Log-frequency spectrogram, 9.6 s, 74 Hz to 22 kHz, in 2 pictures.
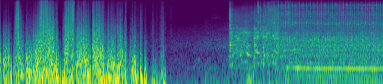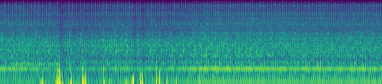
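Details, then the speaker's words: Audi A6 V6 TDI diesel, first start after timing chain replacement: clanking work noise, short crank, quick catch, then steady even idle with no knock or rattle; healthy. "pour le moment tout va bien je vais la laisser tourner le temps de remonter toute la face avant"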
